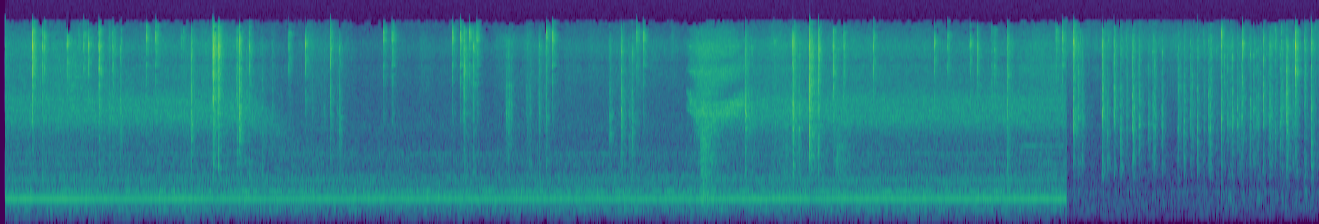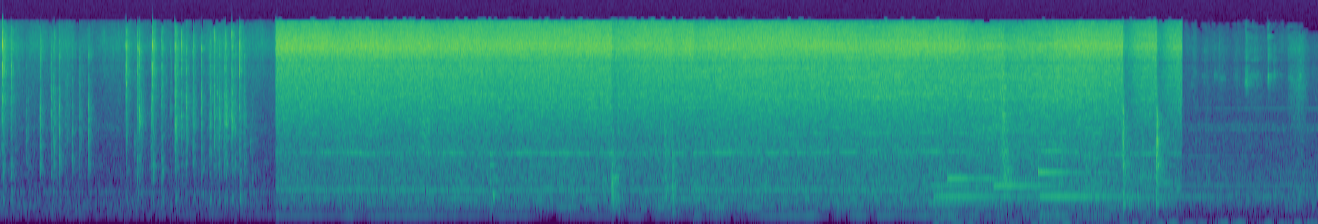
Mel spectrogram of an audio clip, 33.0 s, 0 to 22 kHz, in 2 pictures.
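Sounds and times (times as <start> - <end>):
steady hum: 0.1 - 13.4
keyboard and mouse clicking: 5.6 - 6.0, 13.4 - 19.6.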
